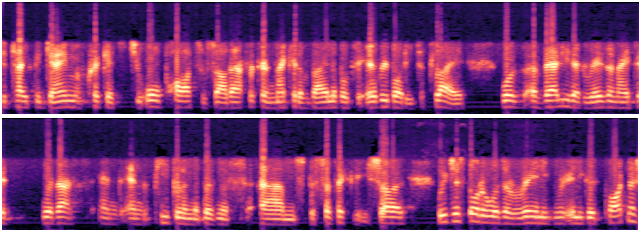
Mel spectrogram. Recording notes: GUEST (Phone)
